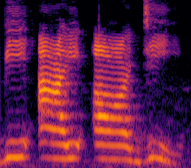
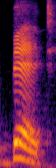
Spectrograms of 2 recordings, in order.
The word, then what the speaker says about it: bird: So some of us we pronounce b i r d as bid, no. The one that flies, it is not bed. The i and the r there makes the er sound.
